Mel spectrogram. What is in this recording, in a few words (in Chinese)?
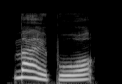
"脉搏", Chinese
